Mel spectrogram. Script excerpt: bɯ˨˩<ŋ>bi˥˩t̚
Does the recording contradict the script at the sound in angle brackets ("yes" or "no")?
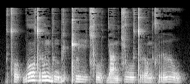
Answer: no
